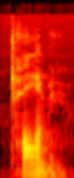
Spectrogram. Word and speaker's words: Ptolemy: and it gave it this name of crazy patalomi if you don't name it's pronounced ptolemy in your images docker will name them for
